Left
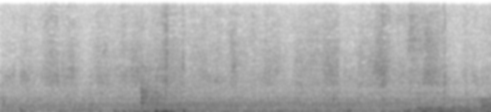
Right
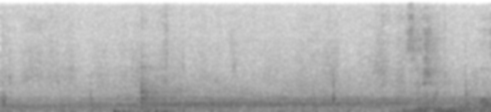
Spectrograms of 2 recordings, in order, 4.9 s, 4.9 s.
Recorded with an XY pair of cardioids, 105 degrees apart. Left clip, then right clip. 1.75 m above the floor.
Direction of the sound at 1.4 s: 20° right.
